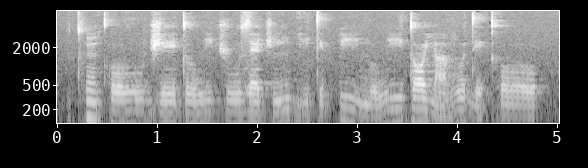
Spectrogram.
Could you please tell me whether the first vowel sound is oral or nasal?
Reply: nasal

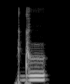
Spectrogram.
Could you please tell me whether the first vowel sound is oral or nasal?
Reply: oral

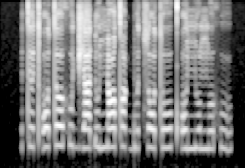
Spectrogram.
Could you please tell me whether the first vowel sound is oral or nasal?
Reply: oral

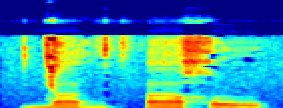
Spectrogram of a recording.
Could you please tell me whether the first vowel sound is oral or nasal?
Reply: oral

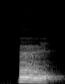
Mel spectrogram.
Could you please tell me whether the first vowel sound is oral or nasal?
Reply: nasal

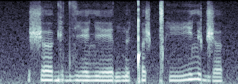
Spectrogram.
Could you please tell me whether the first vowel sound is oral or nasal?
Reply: oral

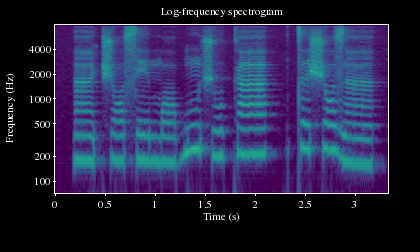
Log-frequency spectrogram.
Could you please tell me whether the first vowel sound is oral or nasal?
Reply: nasal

